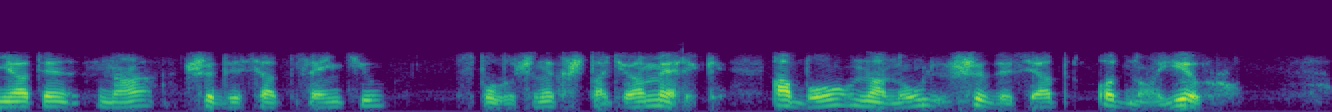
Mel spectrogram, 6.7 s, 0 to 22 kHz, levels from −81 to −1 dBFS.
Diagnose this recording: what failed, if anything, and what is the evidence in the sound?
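Nothing in the recording has failed: the speech comes through an AMR narrowband mobile codec path, confined to the telephone band of about 250 Hz to 3.4 kHz, with only the light coding texture expected of the codec's top 12.2 kbps mode, and no stage in the chain shows a fault.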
